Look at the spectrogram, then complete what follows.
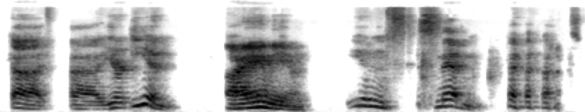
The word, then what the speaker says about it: Sneddon: Ian Sneddon. That's correct. How do you pronounce it?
